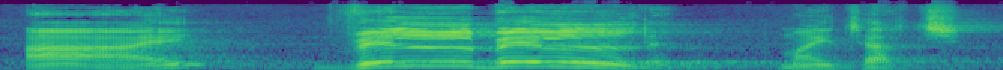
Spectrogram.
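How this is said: The stress is on will build.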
